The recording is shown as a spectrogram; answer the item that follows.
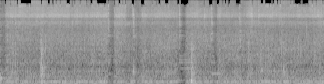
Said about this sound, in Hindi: अब इसको हम मिक्स करेंगे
